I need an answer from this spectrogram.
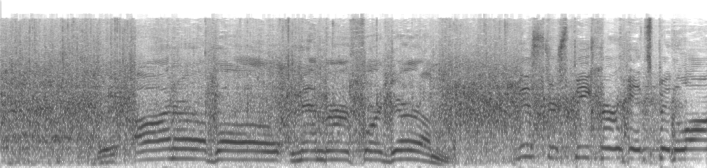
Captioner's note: some Applause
